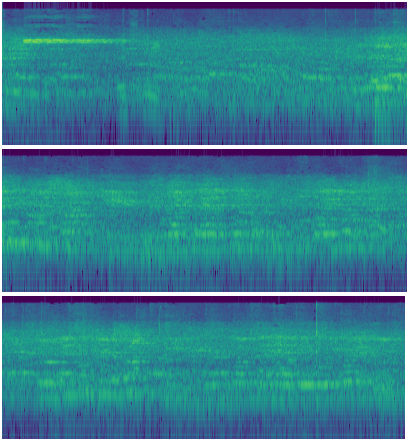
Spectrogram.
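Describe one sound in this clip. A crowd of spectators talks and calls out in a large echoing gym.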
